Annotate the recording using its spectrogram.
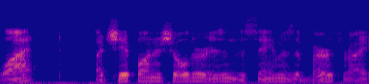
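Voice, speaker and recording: A man does a gruff, put-on character voice at a medium pitch and a moderate pace. His loudness swings widely. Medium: read story.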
